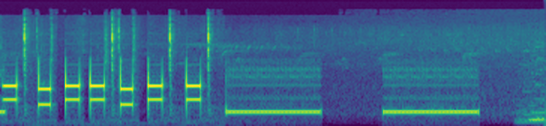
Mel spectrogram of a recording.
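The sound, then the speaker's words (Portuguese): Telephone keypad dialing: a quick run of about nine beeping tones, then two long, steady ringing tones on the line with a pause between them. “Vou ligar pro Rafa”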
